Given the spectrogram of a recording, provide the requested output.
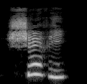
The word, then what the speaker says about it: chéri: E, por último, a gente tem chéri na frase, que é uma maneira super carinhosa de tratar alguém. E a pronúncia é a mesma para o feminino e para o masculino.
